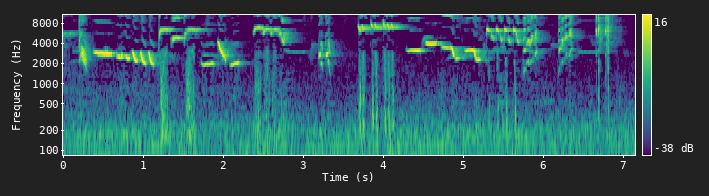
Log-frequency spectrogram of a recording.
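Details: {'caption': 'Native hill blue flycatcher from the Banten and West Java mountains in Indonesia sings a busy, continuous stream of sweet high whistles, quick trills and downslurred notes, phrases following each other almost without pause.'}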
